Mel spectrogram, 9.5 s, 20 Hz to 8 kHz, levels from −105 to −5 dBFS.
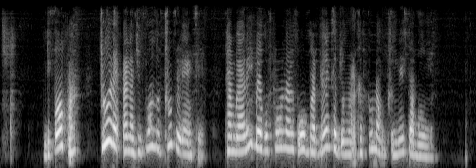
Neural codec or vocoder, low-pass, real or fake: codec, 44.1 kHz, 1.7 kbps, Pupu-Codec; 7.2 kHz; fake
